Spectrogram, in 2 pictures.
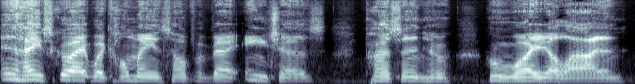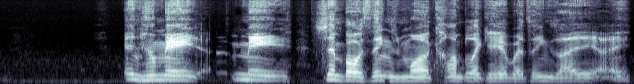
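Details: Stuttering (speech impediment) in an adult man who has lived with it for many years and says everyone hears it whenever he speaks.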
